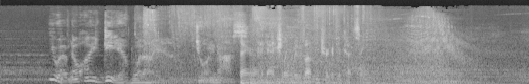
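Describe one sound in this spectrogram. Loud blasts and crashes boom and rumble.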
